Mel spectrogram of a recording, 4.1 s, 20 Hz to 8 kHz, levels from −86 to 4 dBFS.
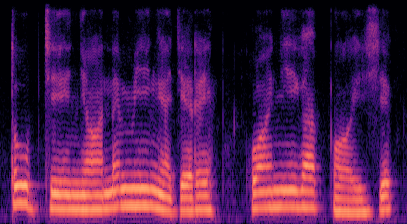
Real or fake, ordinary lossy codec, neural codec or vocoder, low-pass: fake; Opus, 24 kbps; codec, 24 kHz, 3 kbps, HILCodec; 7.2 kHz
